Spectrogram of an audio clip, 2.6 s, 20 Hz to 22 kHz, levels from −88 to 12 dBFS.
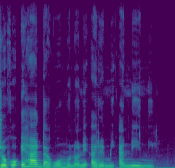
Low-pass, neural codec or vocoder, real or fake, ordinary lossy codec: none; none; real; none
